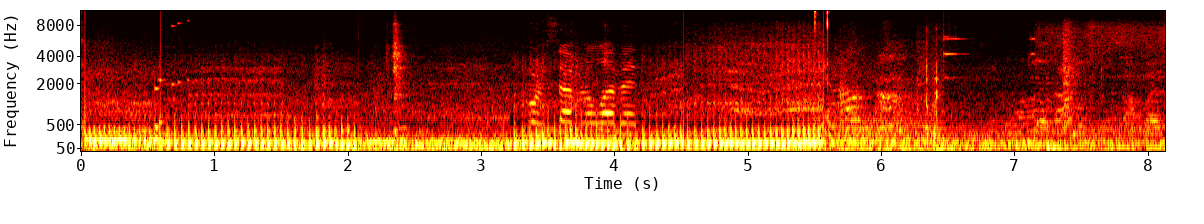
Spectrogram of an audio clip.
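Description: Small motorcycle engine of a Philippine tricycle running steadily with a fast even beat, heard from inside the passenger sidecar. It cuts off about five and a half seconds in.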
